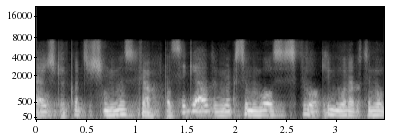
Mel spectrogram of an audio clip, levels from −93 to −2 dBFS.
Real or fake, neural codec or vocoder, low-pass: fake; codec, 16 kHz, 0.5 kbps, FreqCodec, smaller model; 7.2 kHz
